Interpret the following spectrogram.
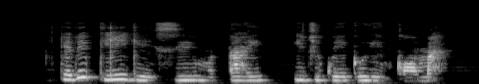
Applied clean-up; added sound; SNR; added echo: none; none; none; reverberation time 0.4 s.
